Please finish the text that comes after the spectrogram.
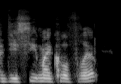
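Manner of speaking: hushed half-whisper under the breath. Asking another player in character about a flip: half-whispering. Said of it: "then I whisper".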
